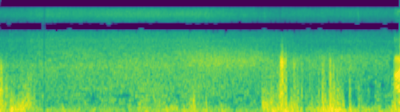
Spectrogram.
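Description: Wind blowing across a phone's microphone, an even rushing noise with a few louder, rumbling gusts buffeting the mic during the last second or so.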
